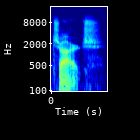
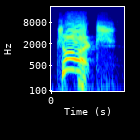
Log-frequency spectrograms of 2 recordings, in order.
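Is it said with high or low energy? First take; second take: low; high. First: It is said flatly with little energy. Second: It is shouted with big, loud energy.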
